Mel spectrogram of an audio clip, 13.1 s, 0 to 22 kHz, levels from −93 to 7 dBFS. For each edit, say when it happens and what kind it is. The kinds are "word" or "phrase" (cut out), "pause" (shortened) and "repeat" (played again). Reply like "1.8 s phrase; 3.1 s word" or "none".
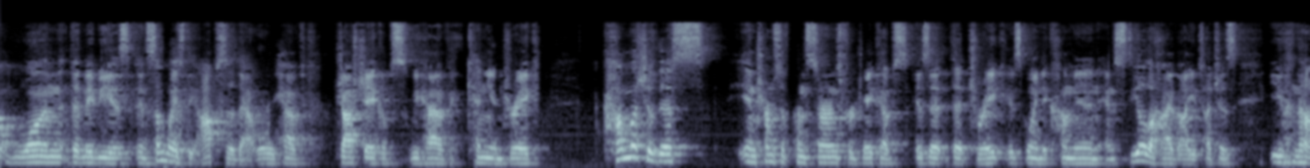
none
